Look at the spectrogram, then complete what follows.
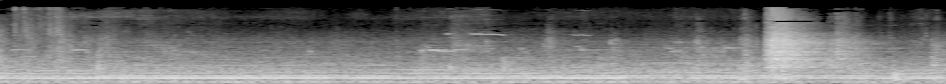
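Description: Ponsse Elephant forwarder's diesel engine running at a steady pitch while its crane works. A short hiss about six seconds in.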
